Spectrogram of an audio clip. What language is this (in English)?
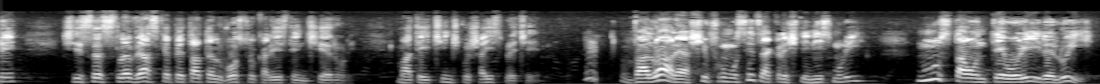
Romanian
